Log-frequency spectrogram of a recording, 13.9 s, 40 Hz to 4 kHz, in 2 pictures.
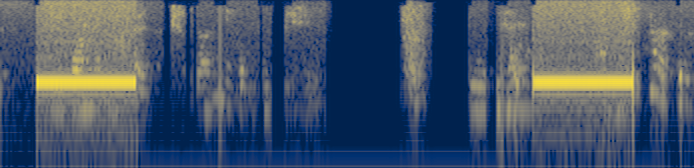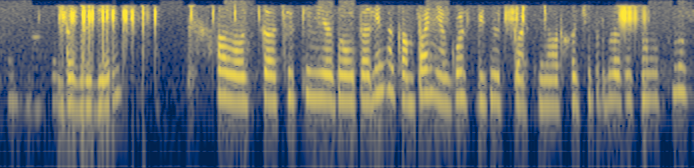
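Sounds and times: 
telephone tone beeps while a call is transferred to a secretary: 0.4s - 1.4s, 5.4s - 6.4s
faint voice fragments: 7.5s - 9.7s, 13.0s - 13.5s
speech: 9.2s - 13.8s.

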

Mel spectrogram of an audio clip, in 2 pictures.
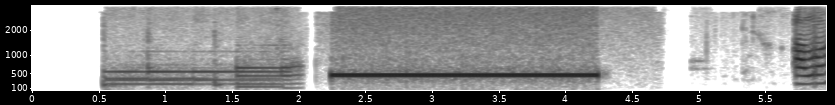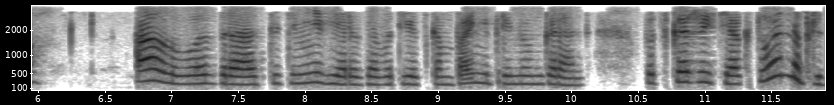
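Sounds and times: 
telephone tones while a call is transferred: 2.2s - 4.3s
speech: 5.7s - 6.1s, 6.8s - 11.9s.

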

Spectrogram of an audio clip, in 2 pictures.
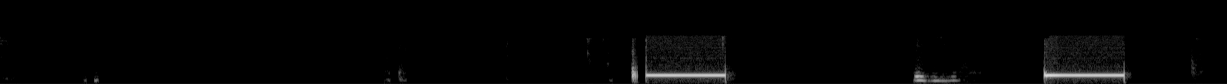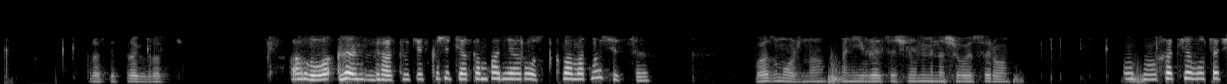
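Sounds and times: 
telephone ringback tone while a call is transferred: 6.5s - 7.3s, 10.4s - 11.3s
speech: 9.2s - 9.8s, 13.2s - 14.2s, 15.2s - 18.9s, 19.8s - 22.6s, 23.5s - 24.5s.

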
